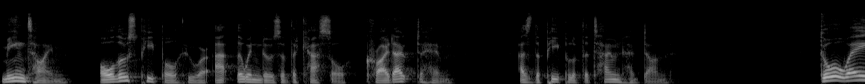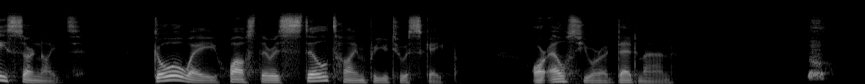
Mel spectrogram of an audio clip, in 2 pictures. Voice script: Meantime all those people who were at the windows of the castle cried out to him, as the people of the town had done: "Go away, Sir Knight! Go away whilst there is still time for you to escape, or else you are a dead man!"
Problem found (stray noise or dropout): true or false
true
